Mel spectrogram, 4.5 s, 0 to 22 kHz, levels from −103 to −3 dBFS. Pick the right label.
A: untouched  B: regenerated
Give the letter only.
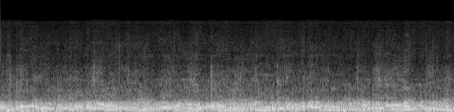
B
